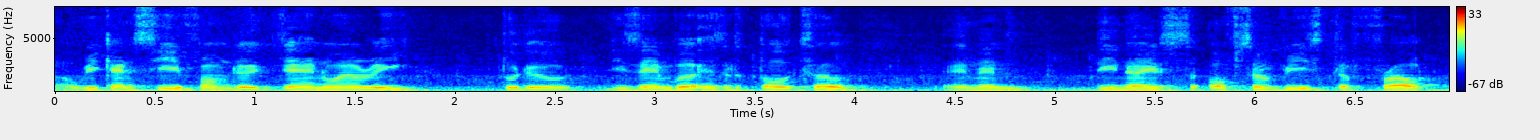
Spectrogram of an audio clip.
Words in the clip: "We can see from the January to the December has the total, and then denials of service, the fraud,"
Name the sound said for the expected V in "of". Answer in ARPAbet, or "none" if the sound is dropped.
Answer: F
